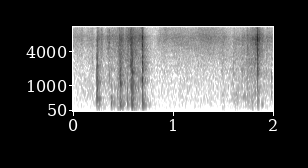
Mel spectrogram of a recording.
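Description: Cardboard craft-punch boxes being handled: a quick run of clicks and rustles in the first second, then a single sharper click near the end.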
